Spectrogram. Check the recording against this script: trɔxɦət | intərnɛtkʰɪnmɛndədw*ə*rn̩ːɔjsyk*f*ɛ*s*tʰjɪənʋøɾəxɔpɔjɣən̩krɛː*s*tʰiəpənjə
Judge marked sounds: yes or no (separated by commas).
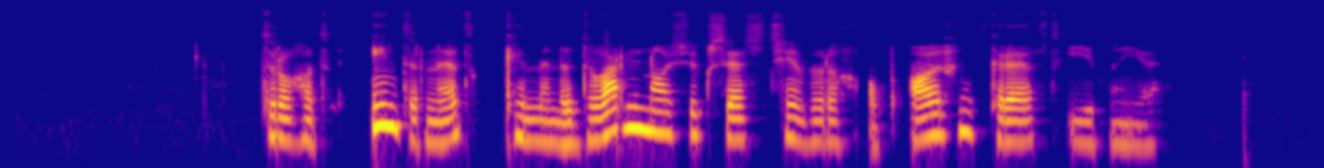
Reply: no, no, yes, no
